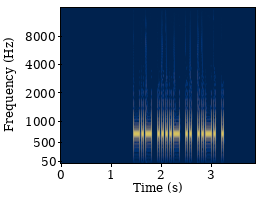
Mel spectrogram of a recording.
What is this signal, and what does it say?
Morse code, heard as a keyed tone, about 30 wpm, 700 Hz. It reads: K4IFE
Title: USA Call Signs - 5 Characters - Repeated 2x - 30wpm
